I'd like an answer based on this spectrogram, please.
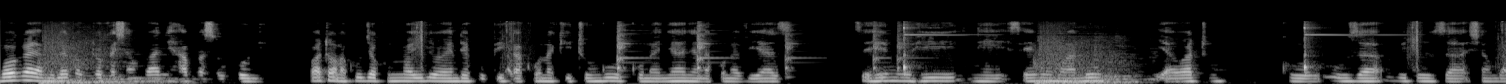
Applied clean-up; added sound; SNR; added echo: classical method Wiener filter.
